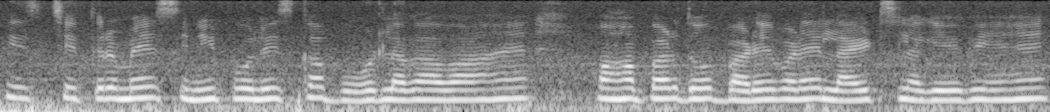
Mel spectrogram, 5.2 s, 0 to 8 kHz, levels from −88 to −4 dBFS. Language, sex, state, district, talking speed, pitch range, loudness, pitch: Hindi, female, Telangana, Hyderabad, 205 wpm, 230-255 Hz, -13 LUFS, 245 Hz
